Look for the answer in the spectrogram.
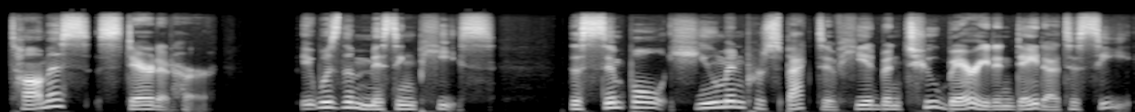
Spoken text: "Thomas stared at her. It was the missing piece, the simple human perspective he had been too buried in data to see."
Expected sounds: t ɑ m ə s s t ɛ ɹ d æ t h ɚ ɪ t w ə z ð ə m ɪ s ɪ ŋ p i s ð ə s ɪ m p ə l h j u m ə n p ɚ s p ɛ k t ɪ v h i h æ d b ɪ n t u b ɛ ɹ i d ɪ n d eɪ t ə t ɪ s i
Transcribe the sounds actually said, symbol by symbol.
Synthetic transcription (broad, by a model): t ɑ m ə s s t ɛ ɹ d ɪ t h ɚ ɪ t w ə z ð ə m ɪ s ɪ ŋ p i s ð ə s ɪ m p l h j u m ə n p ɚ s p ɛ k t ɪ v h i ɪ d b ɪ n t u b ɛ ɹ i d ɪ n d eɪ t ə t ɪ s i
